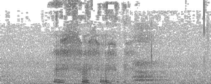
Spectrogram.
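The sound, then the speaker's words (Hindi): A dog barks in a few short, mid-pitched yaps close together, then a softer trailing sound follows. No one speaks. “वो भी एक कुत्ता है मेरा जो बाहर भौंक रहा है।”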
